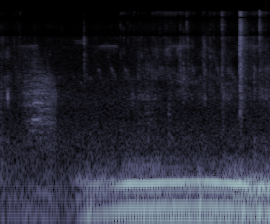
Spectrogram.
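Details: Herd of elephants at night right outside a tent in Tarangire National Park, Tanzania, feeding on tree limbs; a deep, steady purring rumble swells in after a quiet start and continues unbroken, with faint rustles above.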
